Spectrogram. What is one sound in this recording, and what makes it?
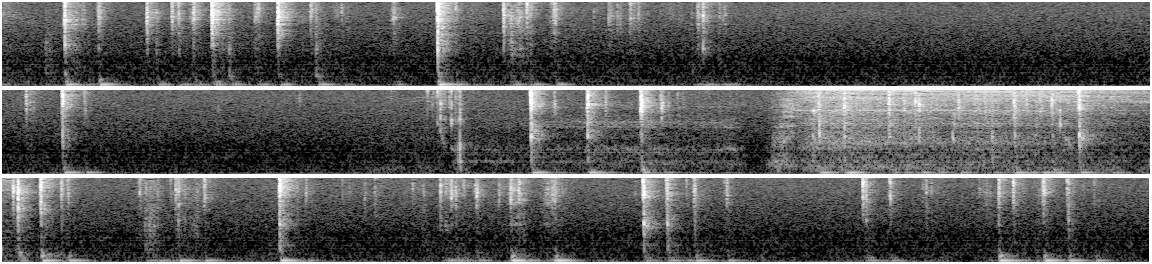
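Keyboard keys click in quick bursts of typing.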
